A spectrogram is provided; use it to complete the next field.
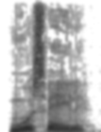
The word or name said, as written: mursvale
